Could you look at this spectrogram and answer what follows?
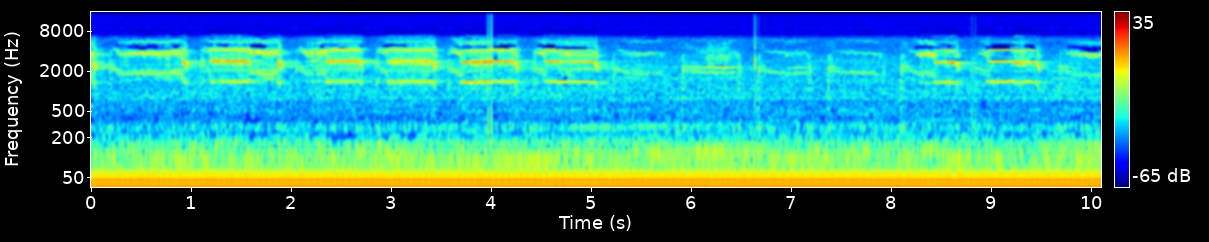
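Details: Juvenile peregrine falcon calling loudly from the nest grate in Alphen aan de Rijn on 30 July 2016, around 12:30. Repeated harsh, harmonic wailing calls follow each other about every half second to second throughout, with constant low rumble behind.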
